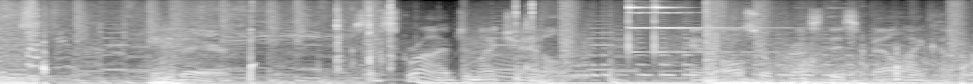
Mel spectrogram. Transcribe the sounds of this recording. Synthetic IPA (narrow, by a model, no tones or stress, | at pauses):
z̥ | hʰeɪðə̰˞ | sɨb̥skɹaɪb̚tʰɨmaɪt͡ʃʰænl̩ˠ | ɨ̃nɔlˠsoʊpʰɹ̥ɛsðɪsb̥ɛlˠaɪkʰʌ̰̃m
